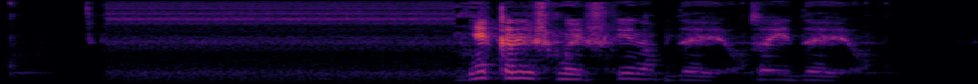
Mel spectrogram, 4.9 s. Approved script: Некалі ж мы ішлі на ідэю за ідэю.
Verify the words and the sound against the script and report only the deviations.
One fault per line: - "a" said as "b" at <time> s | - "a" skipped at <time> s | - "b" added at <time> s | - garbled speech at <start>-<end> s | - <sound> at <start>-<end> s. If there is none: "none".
none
